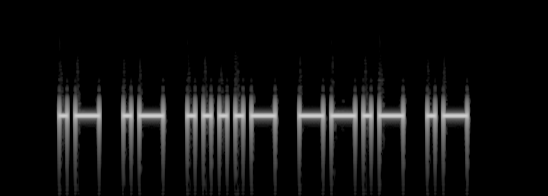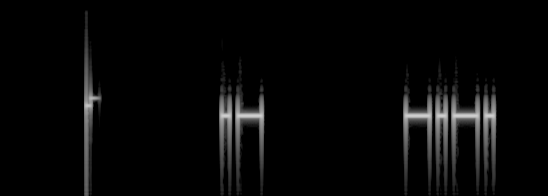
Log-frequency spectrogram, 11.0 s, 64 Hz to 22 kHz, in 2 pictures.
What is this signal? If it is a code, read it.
Morse code, heard as a keyed tone, about 15 wpm, spaced as for 11 wpm, 700 Hz. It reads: AA4QA AC
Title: USA Call Signs - 5 Characters - 6x Character Spacing - 15wpm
